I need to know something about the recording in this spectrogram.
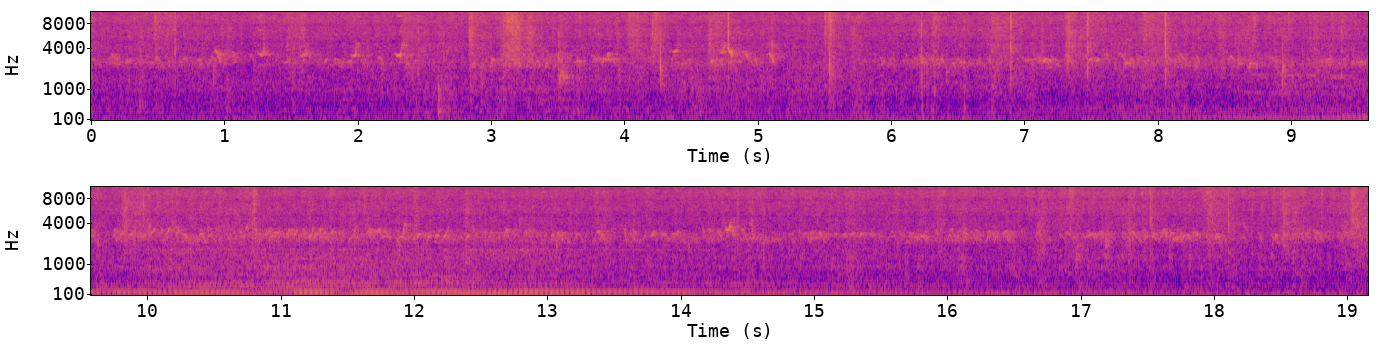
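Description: A large flock of chicks peeps and chirps constantly.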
